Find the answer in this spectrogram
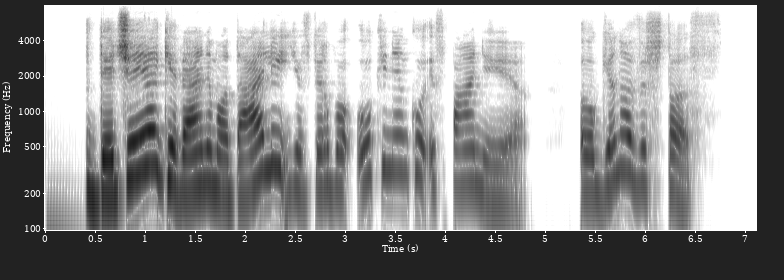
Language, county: Lithuanian, Utena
